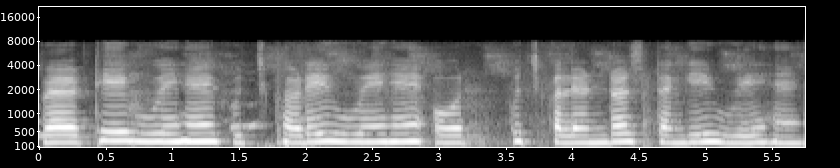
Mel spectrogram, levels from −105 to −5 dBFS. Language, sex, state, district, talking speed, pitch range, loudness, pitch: Hindi, female, Madhya Pradesh, Katni, 135 wpm, 205-230 Hz, -13 LUFS, 220 Hz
